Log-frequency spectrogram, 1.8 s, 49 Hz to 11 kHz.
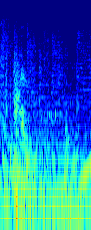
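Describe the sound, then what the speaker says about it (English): A heavy crash and thwack as a rock smashes a character in the video game Spyro 2: Ripto's Rage!, a loud game impact over continuous in-game music and effects. "Smashes him with a rock."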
